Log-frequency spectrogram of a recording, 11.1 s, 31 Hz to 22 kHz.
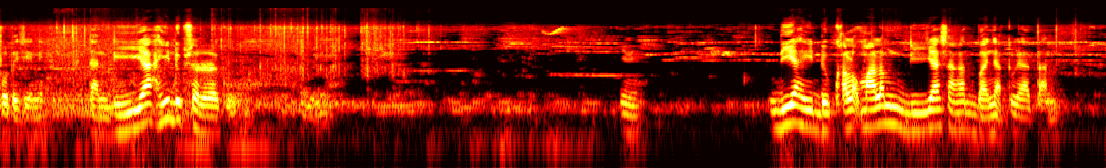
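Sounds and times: bird chirp: 0:00.0 - 0:11.0
plastic bag crinkling: 0:00.3 - 0:04.5.

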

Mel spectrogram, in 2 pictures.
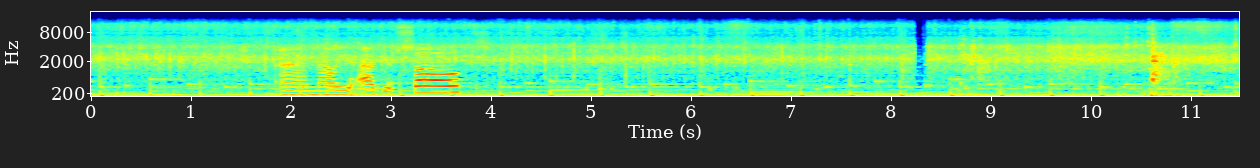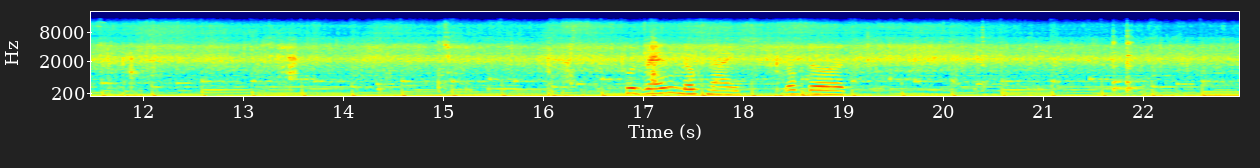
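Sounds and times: food sizzling in a pot: 0:00.0 - 0:22.9
metal spatula scraping a pot: 0:13.2 - 0:13.7.

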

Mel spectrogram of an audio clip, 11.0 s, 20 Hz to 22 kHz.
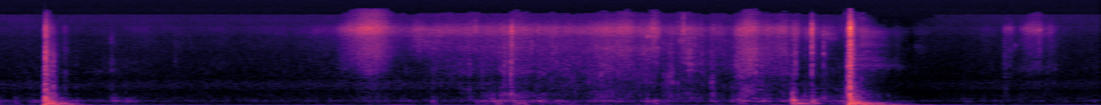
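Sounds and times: car door shutting with thunk: 0:00.4 - 0:00.9, 0:07.9 - 0:09.1.

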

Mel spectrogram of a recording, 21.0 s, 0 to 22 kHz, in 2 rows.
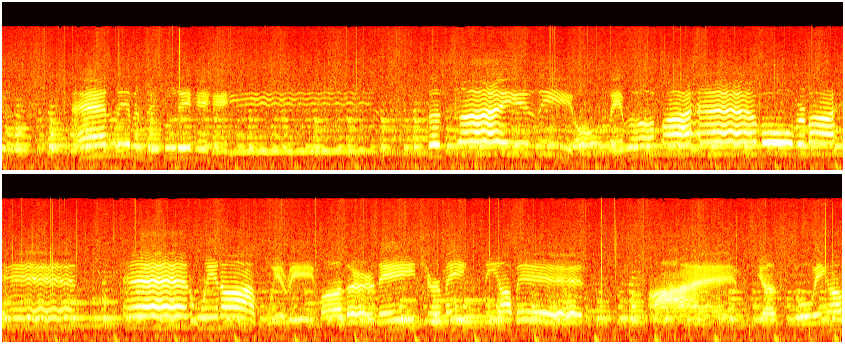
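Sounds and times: old popular song recording: 0:00.0 - 0:21.0
record crackle and hiss: 0:00.0 - 0:21.0.

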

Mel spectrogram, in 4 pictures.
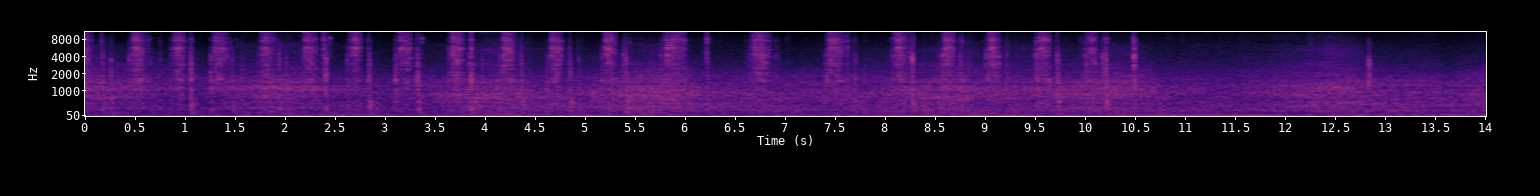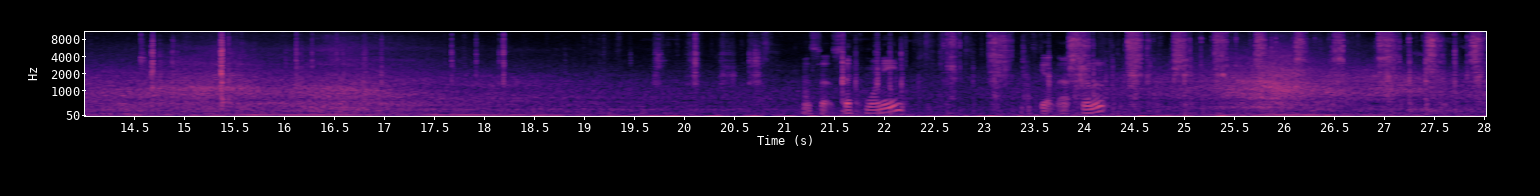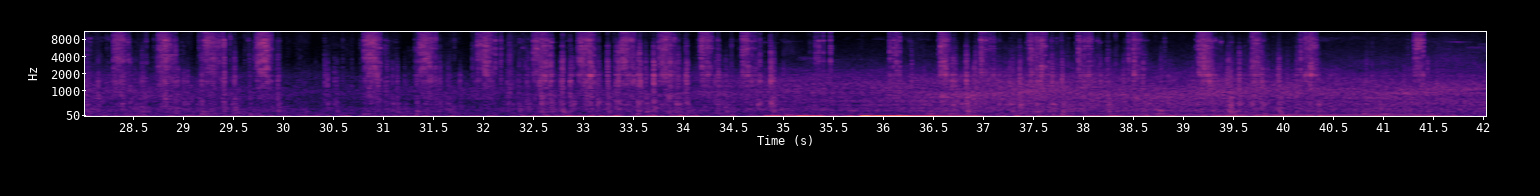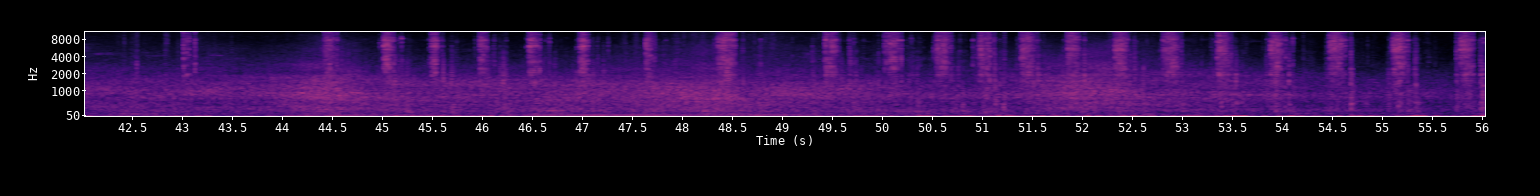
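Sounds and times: socket ratchet clicking: 0:00.0 - 0:10.7, 0:14.5 - 0:43.4, 0:44.0 - 0:56.0.

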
